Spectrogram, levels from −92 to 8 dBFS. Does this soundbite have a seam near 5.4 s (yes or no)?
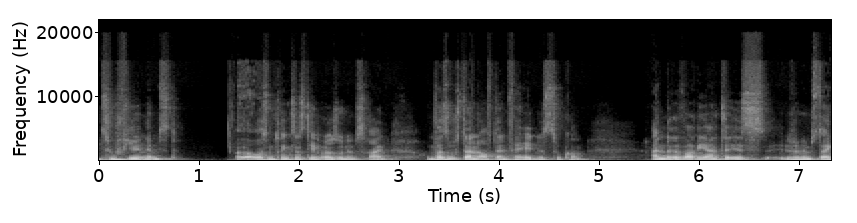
no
